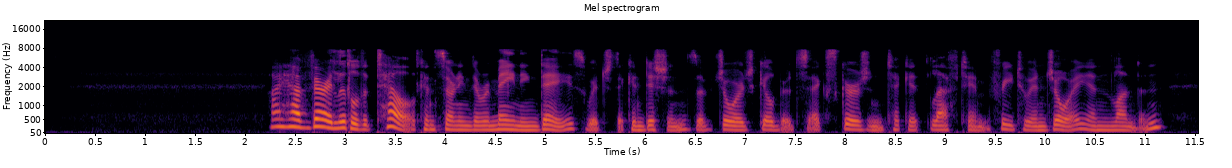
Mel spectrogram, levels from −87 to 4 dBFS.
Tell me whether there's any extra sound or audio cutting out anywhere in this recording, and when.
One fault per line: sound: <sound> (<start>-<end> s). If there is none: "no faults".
no faults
